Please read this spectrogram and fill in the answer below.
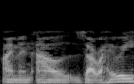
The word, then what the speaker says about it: Ayman al-Zawahiri: He introduced, in the rest of the 40-minute or so talk that he gave, he introduces Al-Qaeda's second-in-command, Ayman al-Zawahiri. Is that how you pronounce it? Yeah.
